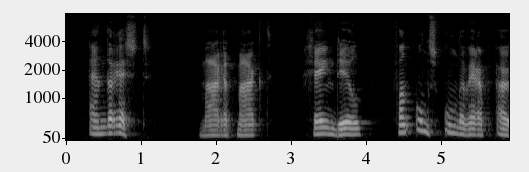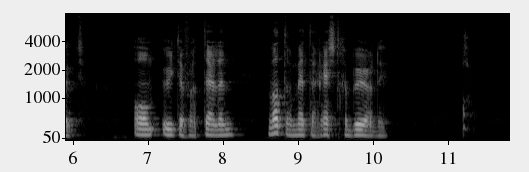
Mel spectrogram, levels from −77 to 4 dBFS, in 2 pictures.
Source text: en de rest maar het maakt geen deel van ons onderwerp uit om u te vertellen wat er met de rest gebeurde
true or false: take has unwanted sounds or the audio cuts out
true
